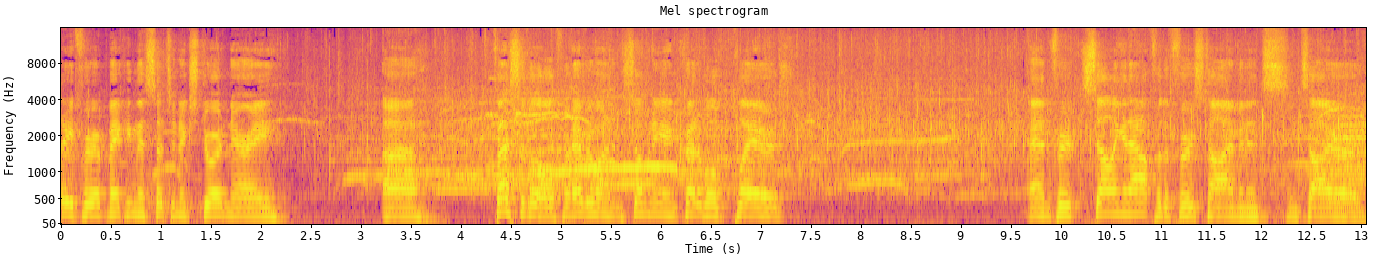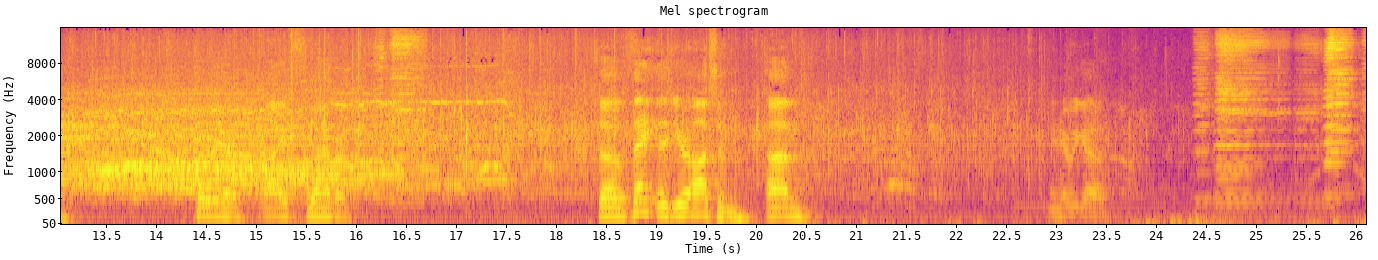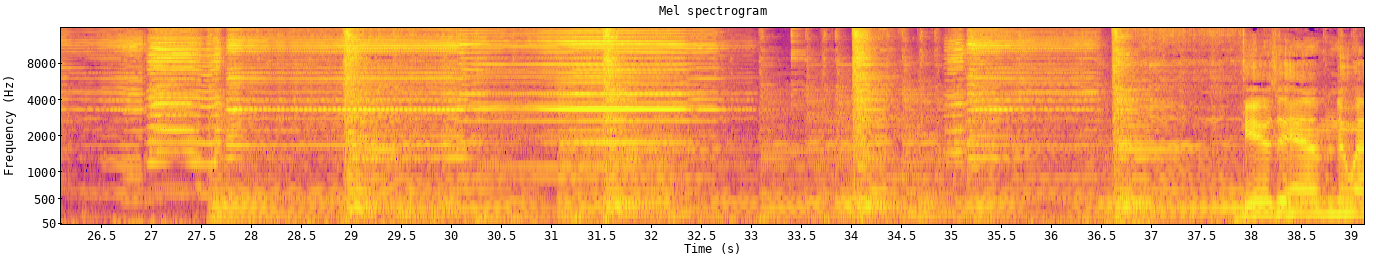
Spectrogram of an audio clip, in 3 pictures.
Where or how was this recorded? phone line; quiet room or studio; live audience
live audience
